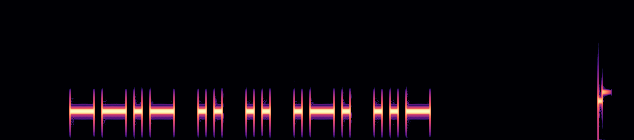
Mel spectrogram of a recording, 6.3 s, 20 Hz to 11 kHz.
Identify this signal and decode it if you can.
Morse code, heard as a keyed tone, about 15 wpm, 690 Hz. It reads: QIIRU
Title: Code Groups - 5 Letters - 15wpm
